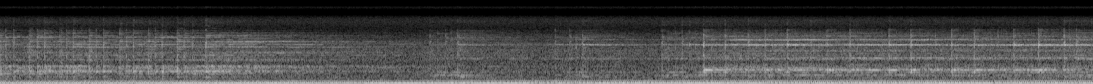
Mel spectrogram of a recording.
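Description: Jazz drum kit played fast and continuously, with dense, even stick strokes and cymbals ringing. A steady low hum runs underneath.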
